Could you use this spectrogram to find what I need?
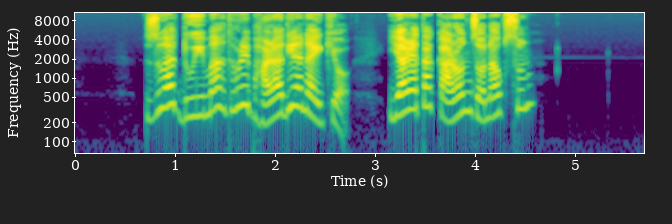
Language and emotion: Assamese, angry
